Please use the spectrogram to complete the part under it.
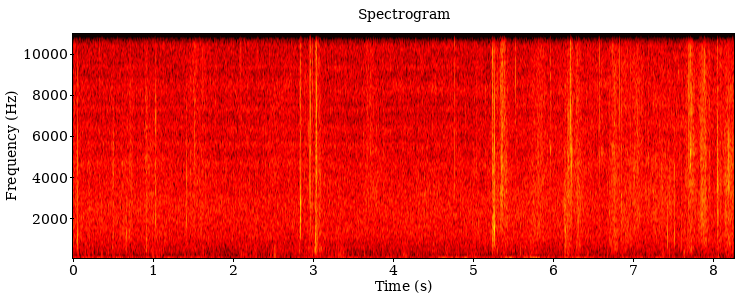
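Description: A wood fire crackles and pops close by.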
